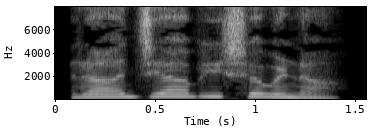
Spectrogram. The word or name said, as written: ರಾಜ್ಯಾಭಿಷವಣ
